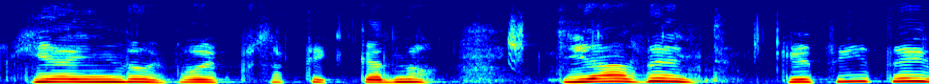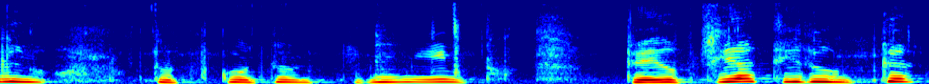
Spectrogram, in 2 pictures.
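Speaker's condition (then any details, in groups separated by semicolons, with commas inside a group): Cerebral palsy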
